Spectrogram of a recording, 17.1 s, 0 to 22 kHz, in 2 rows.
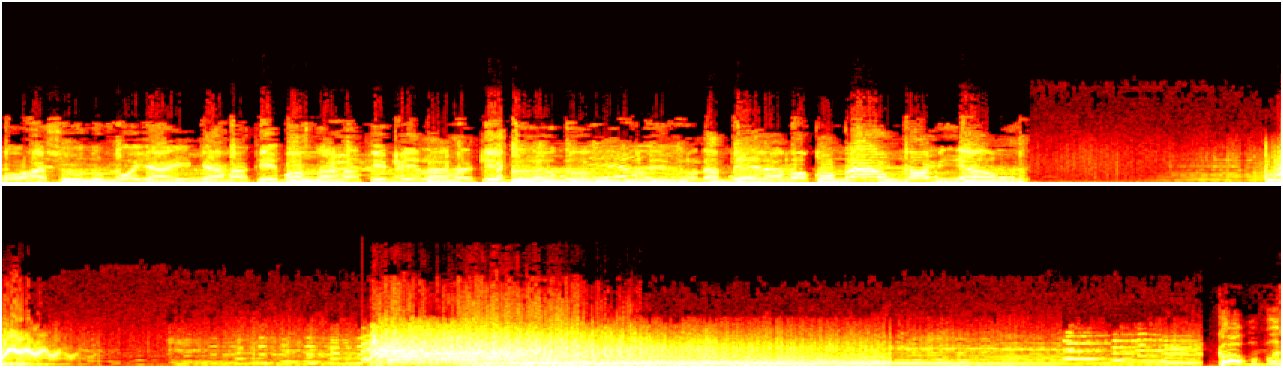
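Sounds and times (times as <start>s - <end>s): springy boing twang: 8.4s - 9.1s
loud explosion blast: 10.9s - 14.7s.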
